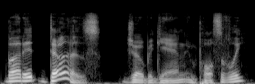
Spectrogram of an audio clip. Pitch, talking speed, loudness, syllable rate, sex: 120 Hz, 115 wpm, -19 LUFS, 5.0 syllables/s, male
